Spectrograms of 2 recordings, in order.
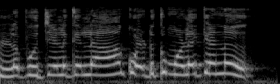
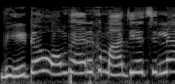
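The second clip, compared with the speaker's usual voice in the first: ordinary talk, nothing marked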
